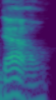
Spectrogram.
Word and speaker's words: Dau: The Dow Library, which is spelled D-A-U, the Dow Library and Archive at Historic Trinity Lutheran Church in downtown Detroit.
